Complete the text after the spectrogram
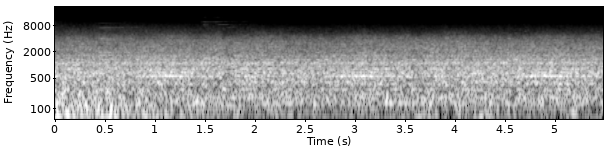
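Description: Sea waves wash steadily around a moving ship.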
